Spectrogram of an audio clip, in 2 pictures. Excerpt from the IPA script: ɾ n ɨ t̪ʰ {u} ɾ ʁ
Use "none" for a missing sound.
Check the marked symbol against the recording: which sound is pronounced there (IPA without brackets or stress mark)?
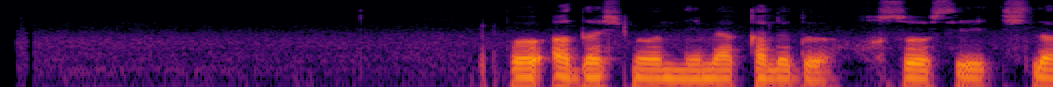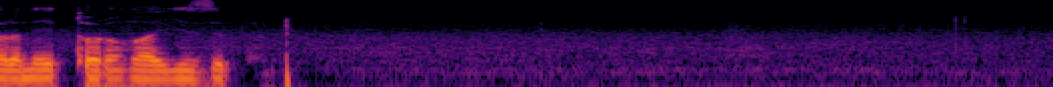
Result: o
